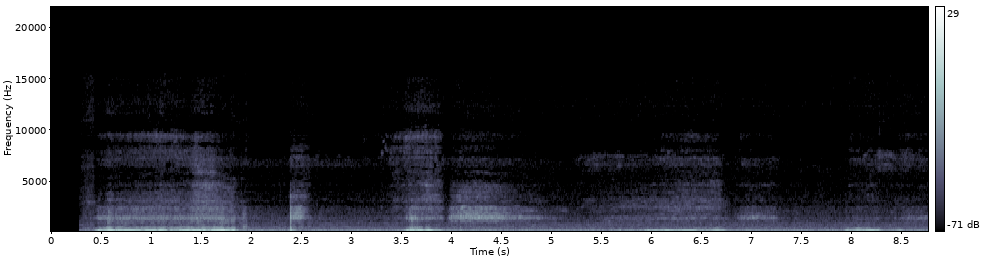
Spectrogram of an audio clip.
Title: Snoring Basset Hound #basset #bassethound #dog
